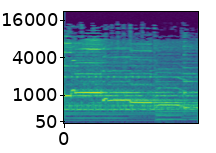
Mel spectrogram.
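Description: Japanese flute music: a slow flute melody of held notes over a sustained low backing that shifts to a lower chord about one and a half seconds in.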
